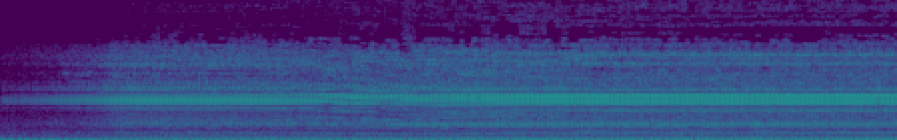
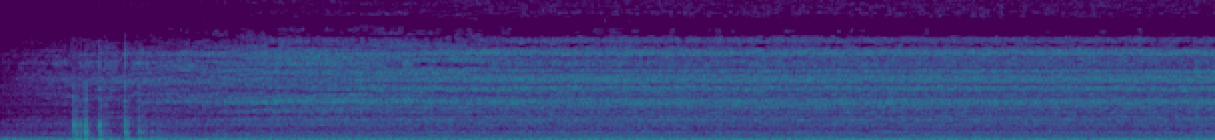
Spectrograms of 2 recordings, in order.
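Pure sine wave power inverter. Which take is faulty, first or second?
first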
